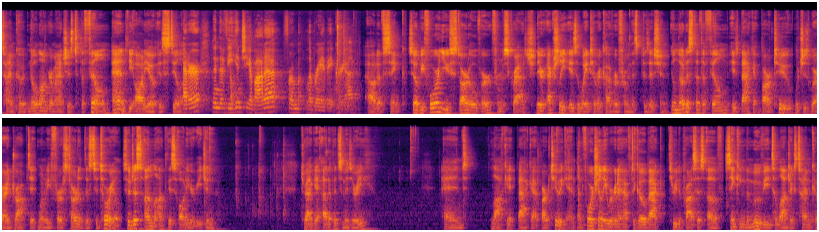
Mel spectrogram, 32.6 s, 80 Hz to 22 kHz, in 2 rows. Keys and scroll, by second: 3.4 space, 21.5 super+Page_Up, 27.7 super+Page_Down.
